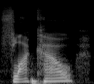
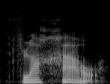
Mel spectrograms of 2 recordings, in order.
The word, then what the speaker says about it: Flachau: So it is not Flachau, or anything like that. You have to be able to use the German and the Austrian pronunciation. It's Flachau.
